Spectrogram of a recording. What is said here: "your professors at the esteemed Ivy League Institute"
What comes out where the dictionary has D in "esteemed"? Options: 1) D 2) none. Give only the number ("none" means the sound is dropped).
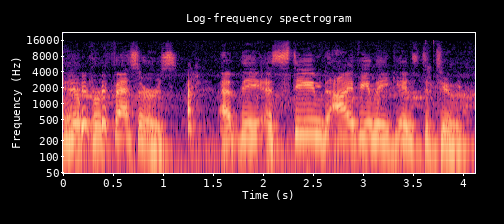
1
